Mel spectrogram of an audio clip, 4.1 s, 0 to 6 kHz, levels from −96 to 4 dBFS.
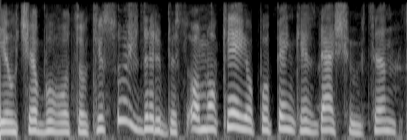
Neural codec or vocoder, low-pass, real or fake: codec, 16 kHz, 4 kbps, FreqCodec, larger model; 5.4 kHz; fake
